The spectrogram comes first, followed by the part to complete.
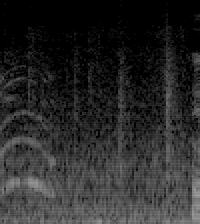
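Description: A house cat meowing once, a short call that rises and then falls in pitch right at the start.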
